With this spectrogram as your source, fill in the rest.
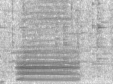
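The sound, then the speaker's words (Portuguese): A single sheep bleats once, a sustained, wavering baa lasting about a second, clear against quiet outdoor background noise, in green mountain country of County Mayo, Ireland. “Montanhas cobertas de vegetação, estradas com paisagens sempre verdes e as ovelhas que vão sempre aparecendo”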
